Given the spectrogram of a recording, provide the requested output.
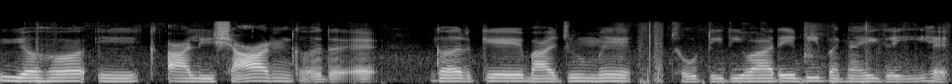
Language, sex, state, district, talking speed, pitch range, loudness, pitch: Hindi, female, Goa, North and South Goa, 95 wpm, 140-155 Hz, -17 LUFS, 145 Hz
